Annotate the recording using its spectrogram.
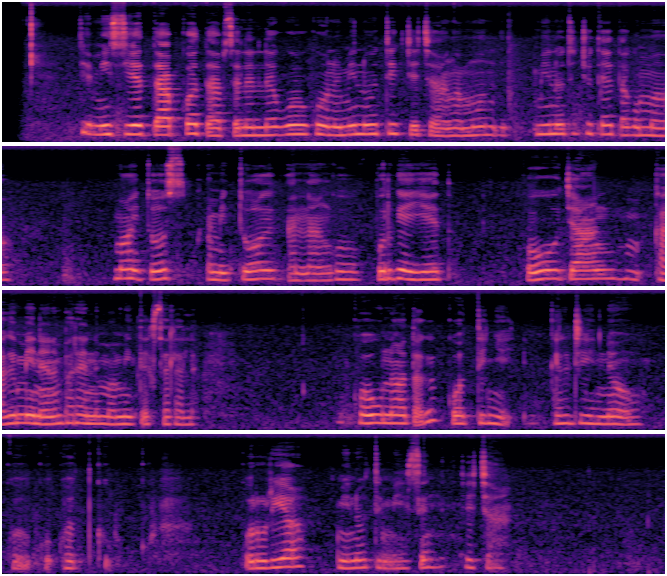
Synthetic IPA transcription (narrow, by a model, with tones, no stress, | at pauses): te˨mi˦sje˦tap̚kɔ˦ta˨psɛ˨lɛlɛko˦ko˦nomi˦nuti˦k̚t͡ʃet͡ʃaŋamumi˦nu˦ti˦t͡ʃu˦tɛ˦takoma | mɔ˦jtosa˨mi˨twɔ˦kɪ˦ka˨na˨ŋɡopʊ˦rkejet | kot͡ʃa˦ŋka˨kɪ˦mɪ˦nɛ˨nɛ˦mba˦ɾɛ˦nɪ˦mɔ˨mi˨te˦ksɛ˦lɛ˨lɛ˨ | ko˦u˦nɔ˦tɔ̰˨kɪ˦kko˦ti˦ɲḛ˨ke˦lt͡ʃi˦ne˦o | kk | ko˨ɾu˨ɾjɔ˦ | mi˨no˦ti˨mi˨sɪ˦ŋt͡ʃe˦t͡ʃaŋ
